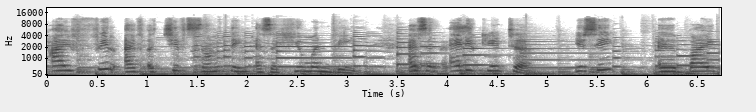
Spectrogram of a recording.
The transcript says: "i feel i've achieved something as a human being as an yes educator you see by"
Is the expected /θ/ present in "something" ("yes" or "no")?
no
